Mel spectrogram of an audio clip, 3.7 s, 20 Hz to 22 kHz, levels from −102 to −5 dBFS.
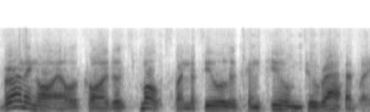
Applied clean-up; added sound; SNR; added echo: neural separator model SepFormer DNS4.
